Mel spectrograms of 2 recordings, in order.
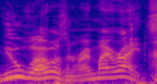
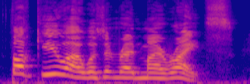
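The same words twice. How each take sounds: First: Self-parody of a clueless indignant guy, not shouted. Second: Slow, loud, raised-pitch indignant protest; retold outburst of righteous indignation; retold defiance. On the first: Retold or imitated. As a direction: replay the protest as a silly, entitled whine. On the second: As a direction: defy the officer loudly, drawing the words out.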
